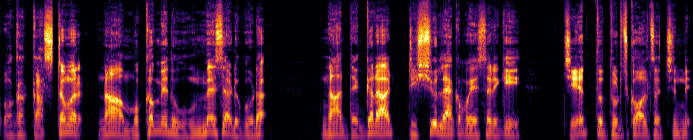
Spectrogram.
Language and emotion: Telugu, disgusted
